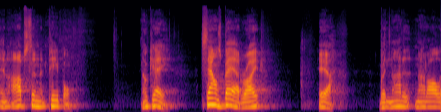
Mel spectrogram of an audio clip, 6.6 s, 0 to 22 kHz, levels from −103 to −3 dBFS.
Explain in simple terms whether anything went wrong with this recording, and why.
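Nothing went wrong; the speech has no audible faults.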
